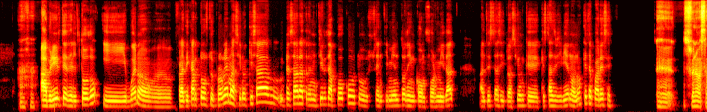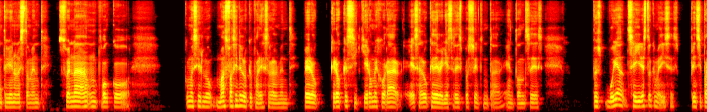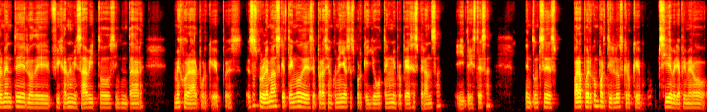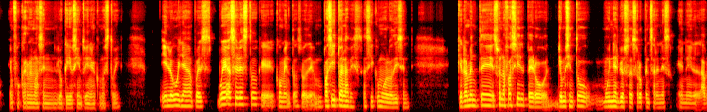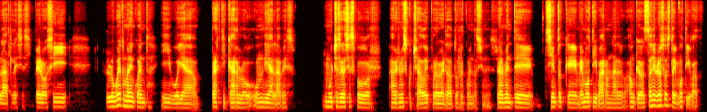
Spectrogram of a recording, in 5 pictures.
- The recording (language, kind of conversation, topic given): Spanish, advice, ¿Por qué me siento emocionalmente desconectado de mis amigos y mi familia?
- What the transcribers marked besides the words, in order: other background noise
